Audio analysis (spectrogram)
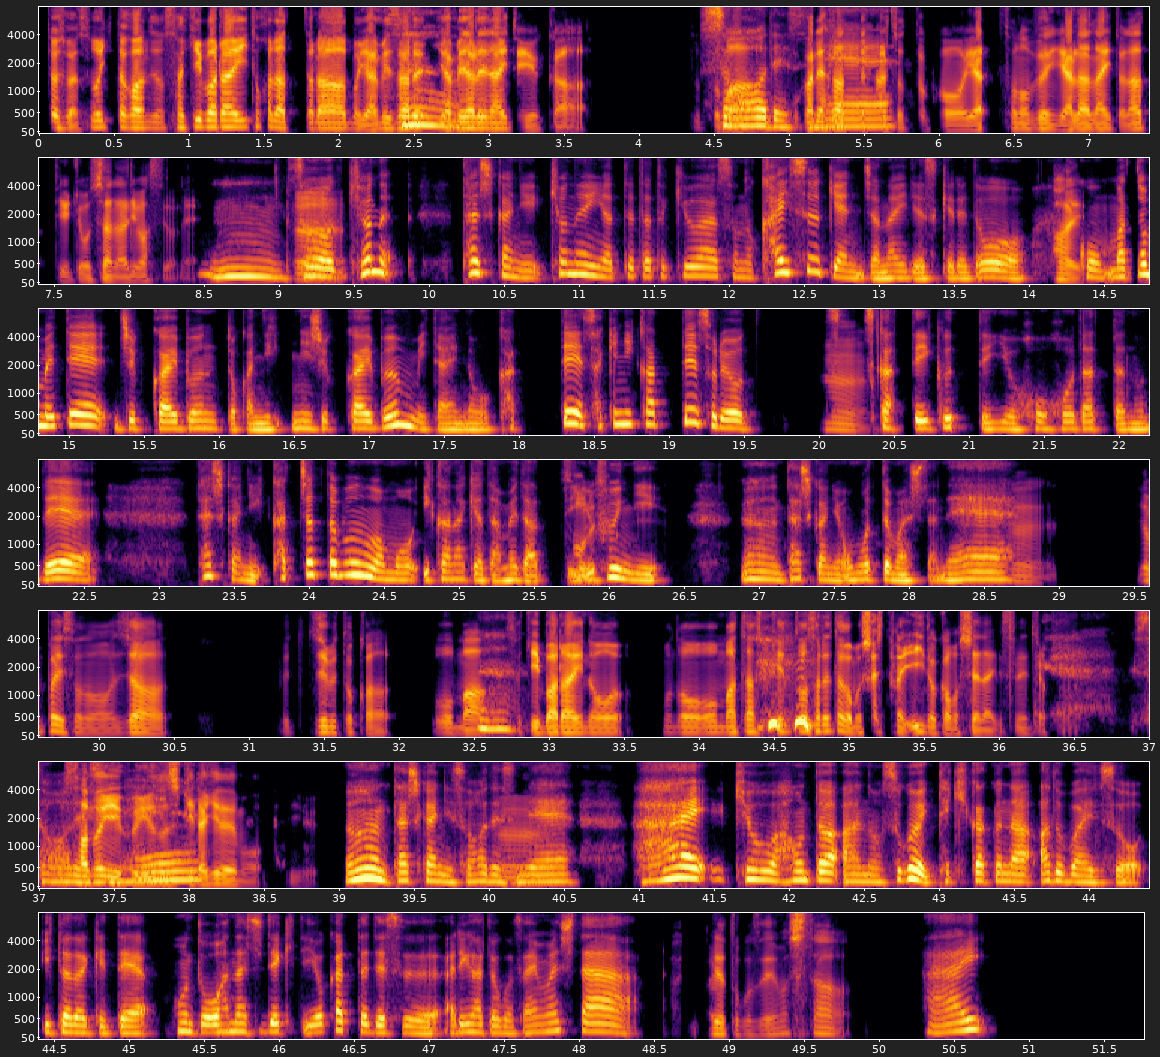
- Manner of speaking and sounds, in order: chuckle
- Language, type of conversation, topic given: Japanese, advice, やる気が出ないとき、どうすれば物事を続けられますか？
